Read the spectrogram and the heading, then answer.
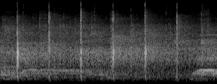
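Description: Steady, evenly spaced handclaps, about seven in two seconds, sound at moderate volume while faint voices murmur underneath, more like a few people clapping than a full burst of crowd applause; they applaud the worship leader after worship at church.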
